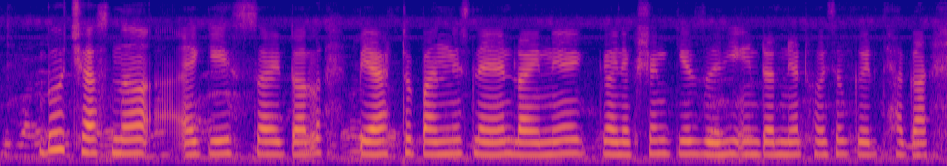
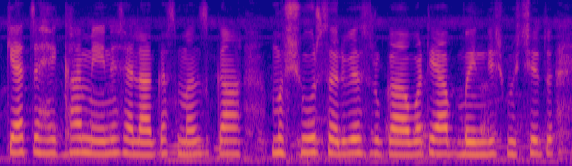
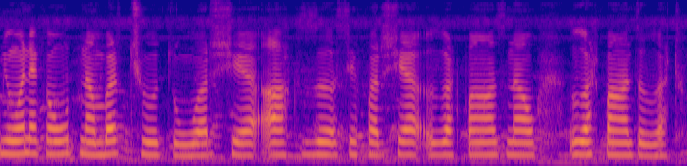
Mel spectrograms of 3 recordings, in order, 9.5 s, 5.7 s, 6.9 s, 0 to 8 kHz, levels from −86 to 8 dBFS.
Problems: none marked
